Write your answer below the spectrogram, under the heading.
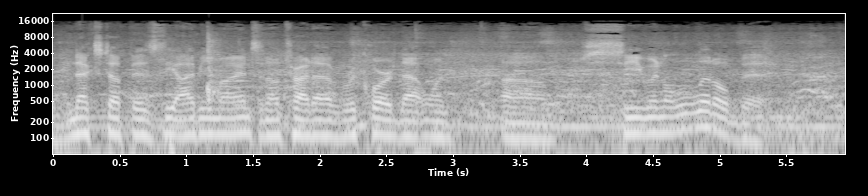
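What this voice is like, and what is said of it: Radio announcer voice. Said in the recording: “you're doing your radio voice.”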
